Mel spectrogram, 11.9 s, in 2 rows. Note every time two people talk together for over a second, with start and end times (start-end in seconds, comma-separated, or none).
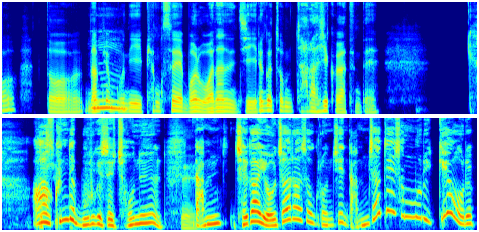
none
